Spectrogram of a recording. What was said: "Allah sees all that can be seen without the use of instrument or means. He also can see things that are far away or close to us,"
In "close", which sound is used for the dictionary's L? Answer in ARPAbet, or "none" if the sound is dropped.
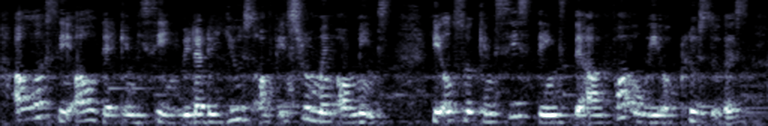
L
